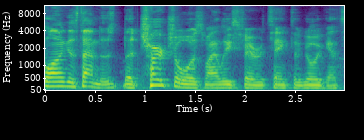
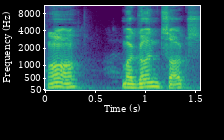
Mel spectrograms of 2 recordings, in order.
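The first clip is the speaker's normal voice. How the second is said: ordinary talk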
